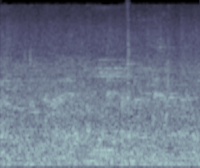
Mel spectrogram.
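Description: Indistinct voices in the background over a steady wash of noise, with a few faint clicks.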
